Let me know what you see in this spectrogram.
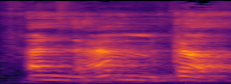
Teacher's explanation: وسمي شفويا لخروج الميم الساكنة مظهرة من الشفتين · Term: إظهارا شفويا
